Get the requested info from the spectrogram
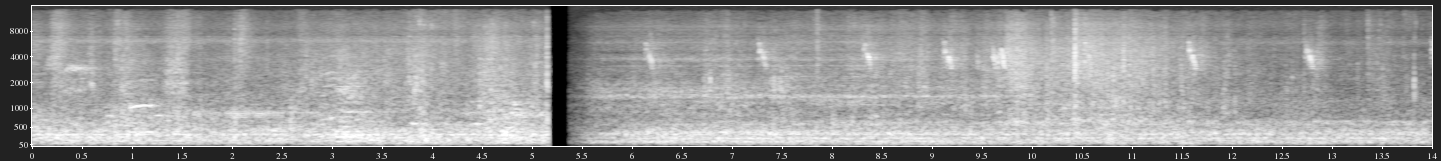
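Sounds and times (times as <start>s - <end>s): small bird chirping: 12.7s - 13.0s.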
